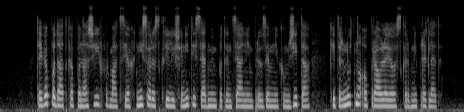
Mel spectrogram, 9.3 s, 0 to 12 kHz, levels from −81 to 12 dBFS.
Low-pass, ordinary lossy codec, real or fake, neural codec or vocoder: 7.2 kHz; Opus, 24 kbps; real; none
